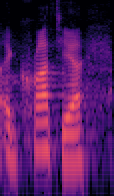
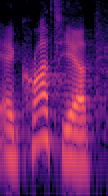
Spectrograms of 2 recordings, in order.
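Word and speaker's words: egkratia (ἐγκράτεια): The word is called egkratia. And so E-G, in English, E-G. And then K-R-A, and that's where the accent is on the second syllable, egkratia. And then it's T-E-I-A, egkratia.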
